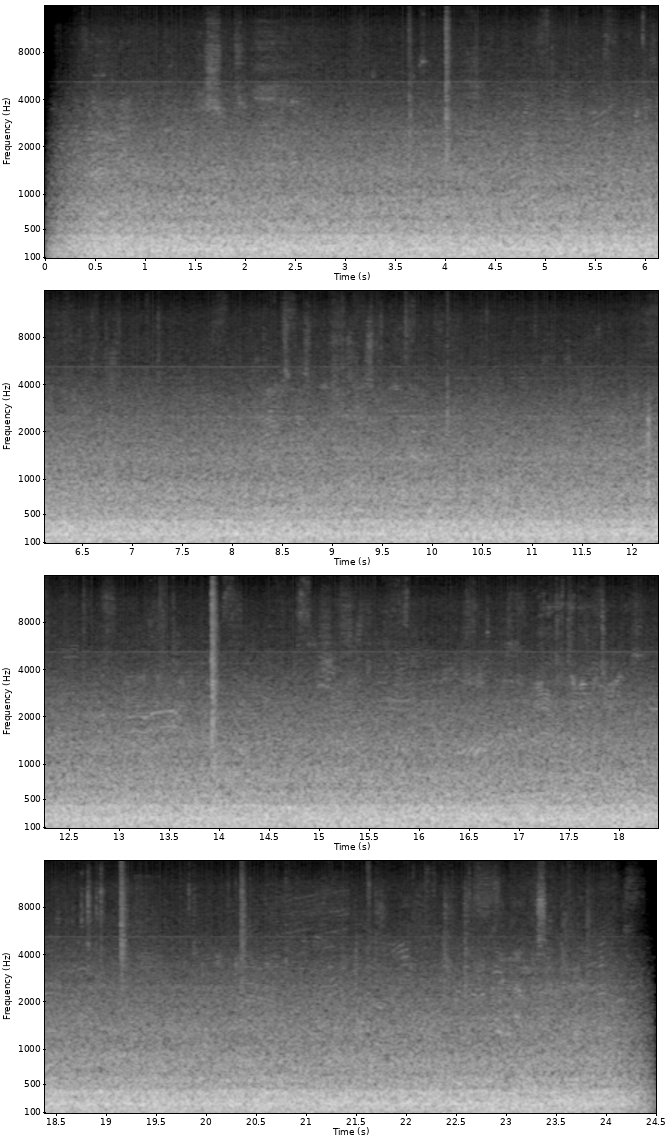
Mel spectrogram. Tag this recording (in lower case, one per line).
airplane
human group actions
aircraft
chatter
vehicle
